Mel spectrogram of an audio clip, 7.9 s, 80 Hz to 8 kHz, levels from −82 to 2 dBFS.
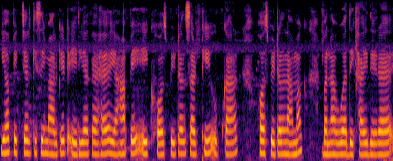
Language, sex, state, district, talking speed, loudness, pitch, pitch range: Hindi, female, Uttar Pradesh, Shamli, 160 wpm, -17 LUFS, 215 Hz, 210-230 Hz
